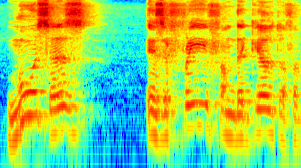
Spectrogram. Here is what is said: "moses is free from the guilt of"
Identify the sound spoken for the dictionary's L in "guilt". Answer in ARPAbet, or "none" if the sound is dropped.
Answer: L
